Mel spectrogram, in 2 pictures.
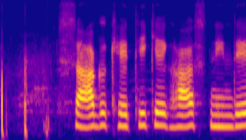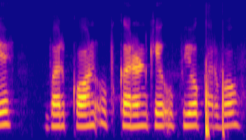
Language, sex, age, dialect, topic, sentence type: Chhattisgarhi, female, 18-24, Northern/Bhandar, agriculture, question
